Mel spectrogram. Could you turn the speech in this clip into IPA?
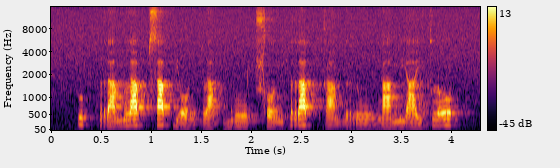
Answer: p u˥˩ k̚ p r a˦˥ m l a˥˩ p̚ s a˥˩ p̚ j o˨˩ n p l a˨˩ k̚ b uː˧ t͡ɕʰ o˧ n p r a˥˩ t̚ k a˩˦ m r uː˧ ŋ a˦˥ m j a˧ j k l o˥˩ k̚

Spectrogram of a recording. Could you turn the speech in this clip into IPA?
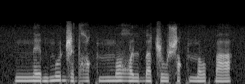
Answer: nː e b m u ɖ͡ʐ ɪ d ʁ ɔ q mː o ʁ o lʲ ɓ a ʈ͡ʂ u ʃ u q m o k͡p a

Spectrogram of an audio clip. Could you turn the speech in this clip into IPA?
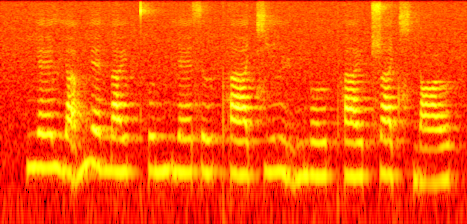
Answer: j ɛ˨˦ l j ä̰˨˩ m j ɛ˥˨ n̪ a˨˦ ɪ̯ t̪ʰ ʊ˨˦ ŋ n̪ j ɛ˨˦ s ɹ̩˨˦ pʰ ä˨˦ t͡ɕ i˨˦ l y̰˨˩ n̪ j o˨˦ ʊ̯ pʰ a˨˦ ɪ̯ ʈ͡ʂ ä˦ t͡ɕʰ j ɑ˨˦ ʊ̯

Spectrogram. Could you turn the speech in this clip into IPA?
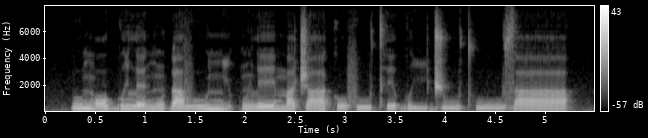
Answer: k͡p u˦ ŋ ɔ˨˦ ɡʷ i˦ l ɛ˨ ŋ ũ˦ ɗ a˦ v uː˦ ɲ i˦ kʷ ĩ˨ l eː˦ m a˨ t͡ʃ aː˨˦ k o˨ f uː˦ tʰ e˨ ɡʷ iː˨ d͡ʒ uː˨ tʰ uː˨ z aː˦

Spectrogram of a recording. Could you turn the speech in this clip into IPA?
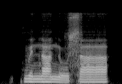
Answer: kʷ ɛ˦ n a˦ n o˧ s aː˦

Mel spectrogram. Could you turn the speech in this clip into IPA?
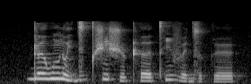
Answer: ɖ əː˥ w ũ˥ ɾ ʊ˩ j d͡z ɪ˥ t ʃ ɪ˥ ʃ ø˩ ʈʰ əː˩ tʼ i˥ v ø˩ d͡z ʊ˩ k ø˩

